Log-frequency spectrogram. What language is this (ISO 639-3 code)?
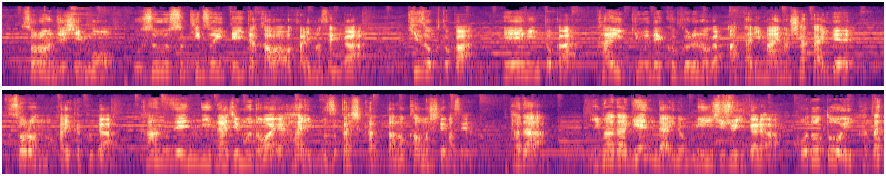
jpn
